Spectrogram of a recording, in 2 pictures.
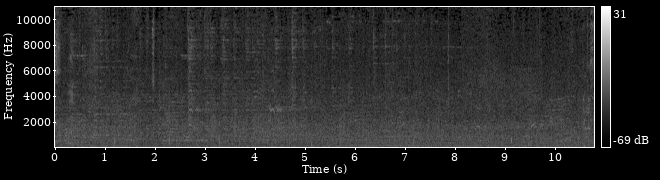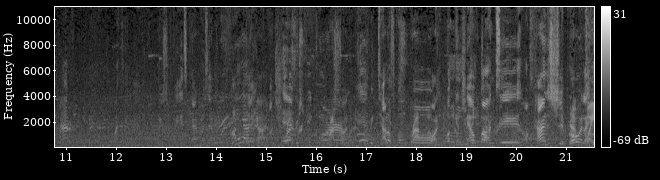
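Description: Footsteps walk steadily on pavement.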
